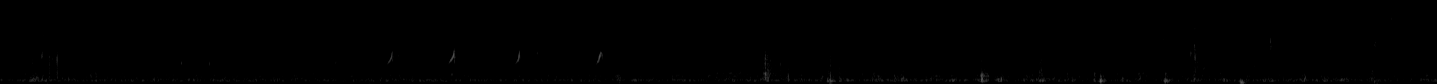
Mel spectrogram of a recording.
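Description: Near silence: faint scattered ticks, with four soft, short rising chirps between about four and six seconds in.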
